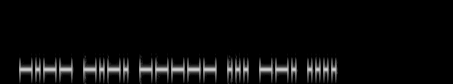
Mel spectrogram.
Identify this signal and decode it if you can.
Morse code, heard as a keyed tone, about 30 wpm, 700 Hz. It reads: YC0SGH
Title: DXCC-100 Call Signs - 6 Characters - Repeated 3x - 30wpm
